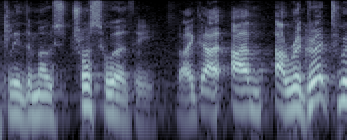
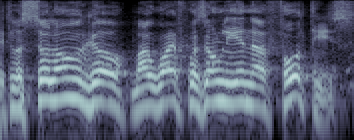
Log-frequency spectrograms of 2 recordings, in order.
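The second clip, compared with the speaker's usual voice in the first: speaking in a put-on French accent; 2 semitones higher than usual. Performing a speech, doing the accents: a French accent. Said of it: "I'm going to do the accents".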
